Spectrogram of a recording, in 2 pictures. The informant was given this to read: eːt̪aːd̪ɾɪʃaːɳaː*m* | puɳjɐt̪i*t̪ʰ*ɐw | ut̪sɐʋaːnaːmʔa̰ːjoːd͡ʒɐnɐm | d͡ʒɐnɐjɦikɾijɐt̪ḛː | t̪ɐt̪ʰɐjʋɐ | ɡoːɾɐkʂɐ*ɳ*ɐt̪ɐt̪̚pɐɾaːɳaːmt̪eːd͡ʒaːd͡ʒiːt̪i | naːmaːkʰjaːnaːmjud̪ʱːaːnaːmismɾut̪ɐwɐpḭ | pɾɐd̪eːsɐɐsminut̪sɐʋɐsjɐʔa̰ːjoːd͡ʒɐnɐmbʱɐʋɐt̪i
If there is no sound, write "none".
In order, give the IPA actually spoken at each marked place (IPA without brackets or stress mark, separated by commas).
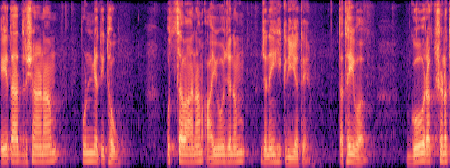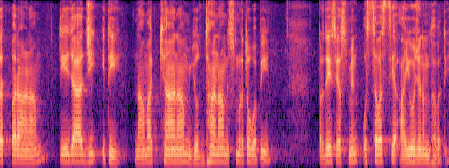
m, t̪ʰ, ɳ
